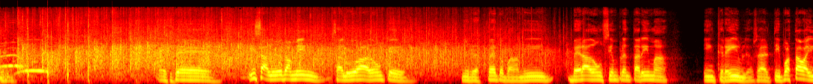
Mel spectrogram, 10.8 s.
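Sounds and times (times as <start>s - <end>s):
audience applause: 0.0s - 7.9s
speech: 2.2s - 5.6s, 6.2s - 10.8s.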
